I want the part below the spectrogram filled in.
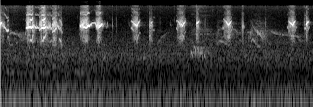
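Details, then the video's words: Feeding time for a loud hungry myna chick: shrill, scratchy begging notes in an irregular fast series, with quiet gaps between bursts and little else heard. "Myna bird Feeding Its Loud Hungry Chick"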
